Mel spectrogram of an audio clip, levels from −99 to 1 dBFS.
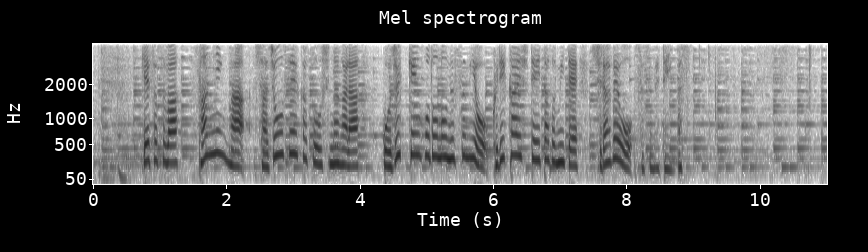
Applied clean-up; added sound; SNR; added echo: none; none; none; none.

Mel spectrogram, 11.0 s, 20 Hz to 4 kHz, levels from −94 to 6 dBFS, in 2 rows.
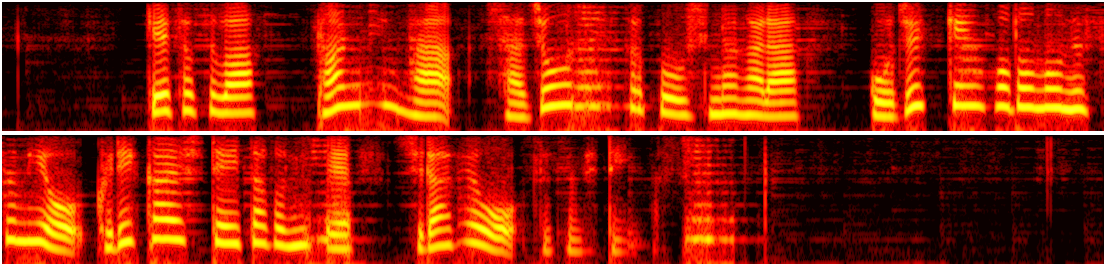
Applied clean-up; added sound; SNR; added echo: neural separator model SepFormer WHAMR!.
